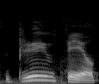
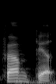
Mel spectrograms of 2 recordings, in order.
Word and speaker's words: Broomfield: It's Broomfield, not Brumfield.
